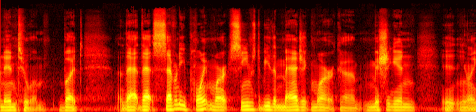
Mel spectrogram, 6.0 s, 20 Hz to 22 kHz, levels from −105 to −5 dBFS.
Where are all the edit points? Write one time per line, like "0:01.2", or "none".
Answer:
none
